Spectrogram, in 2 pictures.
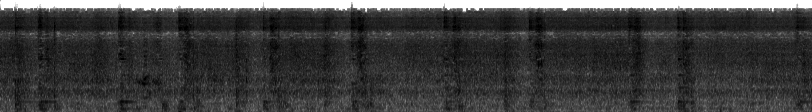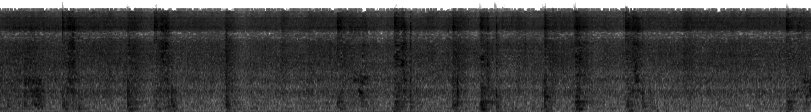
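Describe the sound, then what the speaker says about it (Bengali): Steady hissing sizzle of fish frying in a hot pan, with occasional clinks and scraping from stirring, continuous and fairly close. "এবার সেটা মাছগুলো দিয়ে দিলাম নাড়াচাড়া করে দিলাম"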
